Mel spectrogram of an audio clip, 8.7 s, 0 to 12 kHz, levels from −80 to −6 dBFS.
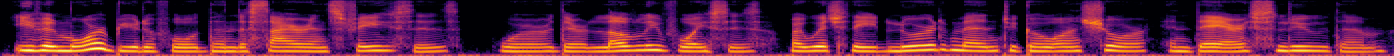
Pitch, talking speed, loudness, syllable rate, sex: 220 Hz, 165 wpm, -18 LUFS, 4.4 syllables/s, female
